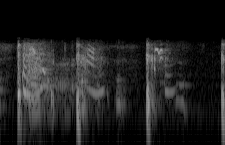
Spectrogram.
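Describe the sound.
Four harsh coughs in an uneven sequence, each a sharp burst that trails off into a rough, throaty tail, heard alone.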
